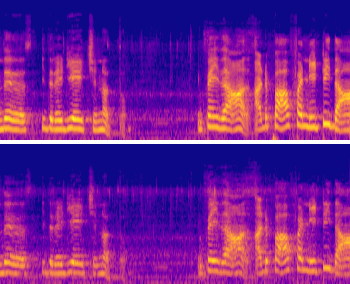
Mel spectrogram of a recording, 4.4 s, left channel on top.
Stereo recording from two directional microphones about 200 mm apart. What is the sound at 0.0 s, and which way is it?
A woman's voice, 50° left (ahead or behind).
